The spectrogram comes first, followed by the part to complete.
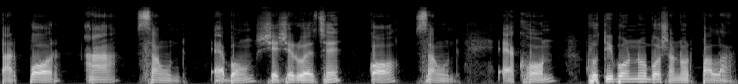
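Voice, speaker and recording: A man with a Bangladeshi Bengali accent narrating an English phonics lesson, breaking words into sounds in a careful, deliberate way. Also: fairly low pitch, darkish tone, clean tone, no echo, studio quality. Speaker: English teacher.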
